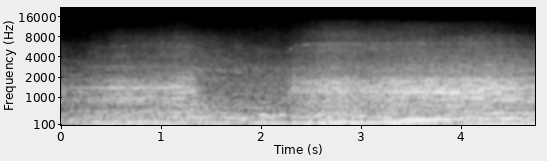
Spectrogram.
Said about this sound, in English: Next day, he's in one of two prison trucks driving towards the coal mine.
